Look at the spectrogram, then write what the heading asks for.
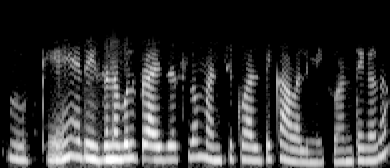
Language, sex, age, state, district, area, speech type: Telugu, female, 18-30, Telangana, Ranga Reddy, urban, conversation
